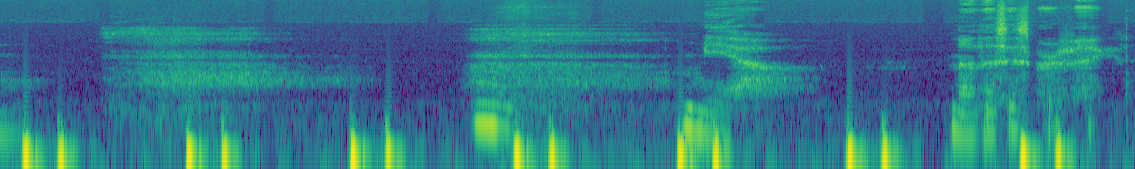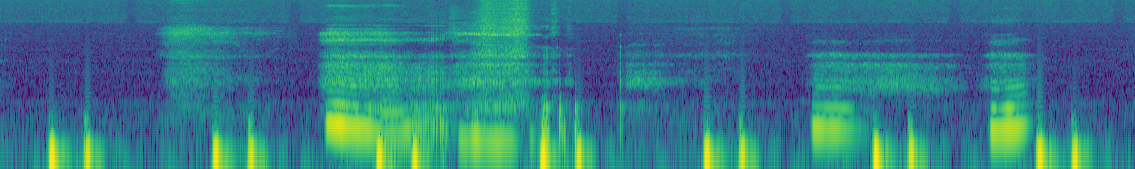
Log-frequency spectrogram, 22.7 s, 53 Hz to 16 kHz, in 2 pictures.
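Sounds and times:
close heartbeat thumping in double beats: 0:00.0 - 0:00.8, 0:01.8 - 0:02.5, 0:03.4 - 0:04.1, 0:05.0 - 0:05.8, 0:06.8 - 0:07.6, 0:08.4 - 0:09.1, 0:10.2 - 0:10.9, 0:11.8 - 0:12.4, 0:13.5 - 0:14.1, 0:15.0 - 0:15.8, 0:16.6 - 0:17.3, 0:18.4 - 0:19.0, 0:20.0 - 0:20.7, 0:21.5 - 0:22.4
breathy gasps and sighs: 0:00.0 - 0:03.8, 0:04.7 - 0:06.9, 0:13.0 - 0:21.8
speech: 0:09.6 - 0:10.8.

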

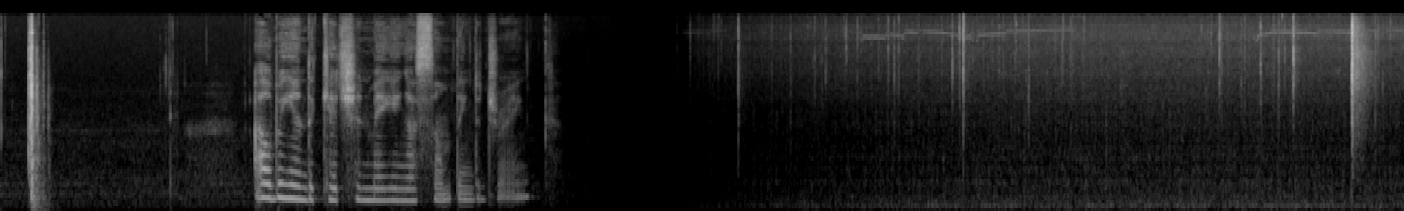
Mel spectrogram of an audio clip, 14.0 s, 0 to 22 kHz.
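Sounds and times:
speech: 0:02.6 - 0:05.4
fire crackling in a fireplace with pops and snaps: 0:06.9 - 0:14.0.

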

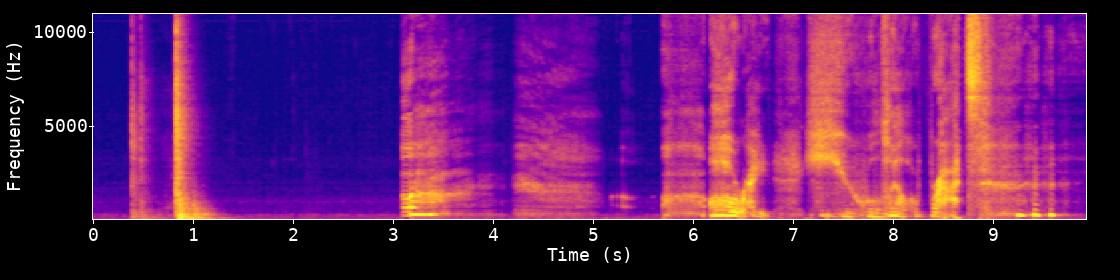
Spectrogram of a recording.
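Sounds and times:
door being shut: 0:00.4 - 0:01.3
speech: 0:06.6 - 0:09.8.

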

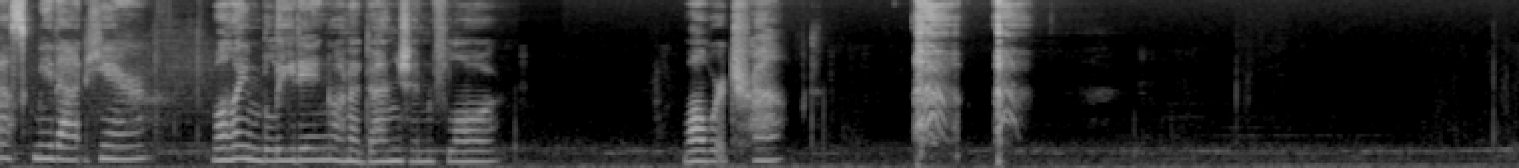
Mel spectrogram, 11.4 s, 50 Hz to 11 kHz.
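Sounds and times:
speech: 0:00.0 - 0:03.8, 0:05.1 - 0:05.9
harsh coughs: 0:06.8 - 0:07.8.

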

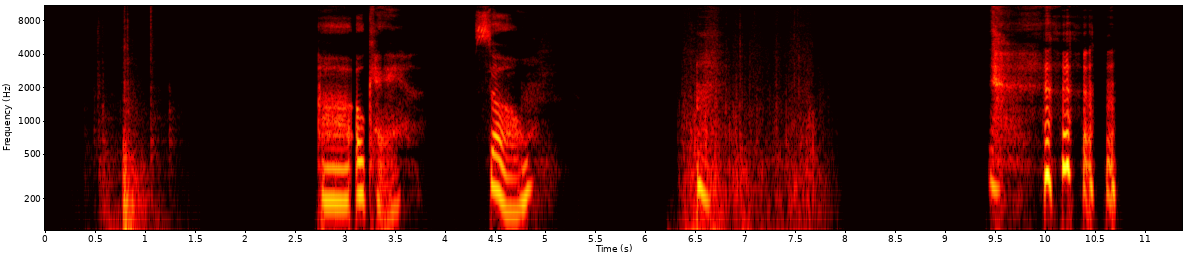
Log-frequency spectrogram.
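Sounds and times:
door rattling as it settles: 0:00.2 - 0:01.5
door swinging closed with a solid thunk: 0:00.4 - 0:01.4
speech: 0:02.8 - 0:03.6, 0:04.3 - 0:05.0, 0:10.0 - 0:10.8
soft rustle of movement: 0:06.3 - 0:08.0.

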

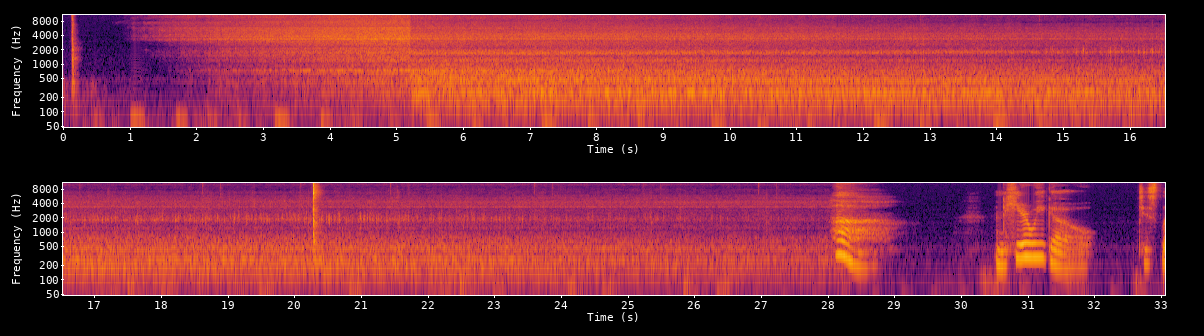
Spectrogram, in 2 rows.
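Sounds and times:
electric kettle heating water for tea: 0:01.0 - 0:28.9
electric kettle switch click: 0:20.2 - 0:20.5
speech: 0:30.6 - 0:31.8, 0:32.7 - 0:33.0.

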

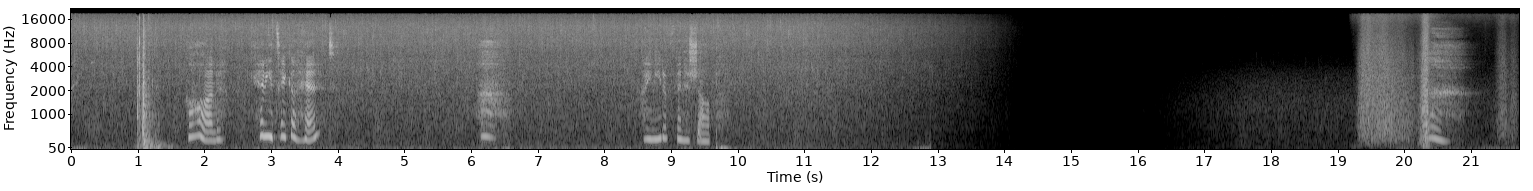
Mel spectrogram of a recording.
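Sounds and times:
shower water running: 0:00.0 - 0:13.1
speech: 0:02.1 - 0:04.0, 0:08.6 - 0:09.8
loud breathy sigh: 0:06.1 - 0:06.7, 0:20.2 - 0:21.1
soft rustle: 0:19.3 - 0:21.7.

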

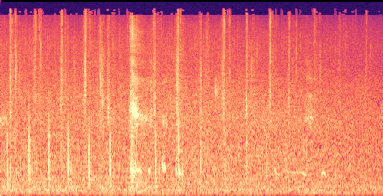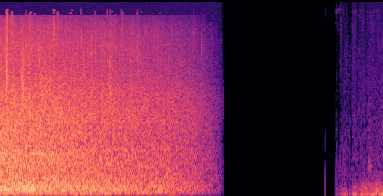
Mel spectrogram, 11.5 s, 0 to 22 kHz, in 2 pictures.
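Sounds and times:
running footsteps: 0:00.0 - 0:06.6
soft rain-like hiss: 0:00.0 - 0:09.0.

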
